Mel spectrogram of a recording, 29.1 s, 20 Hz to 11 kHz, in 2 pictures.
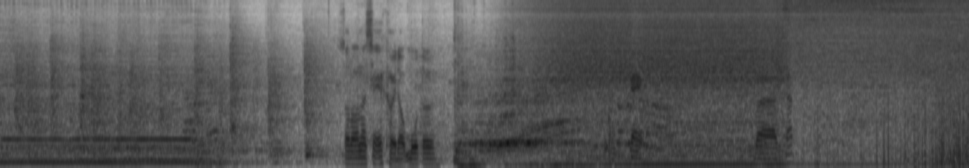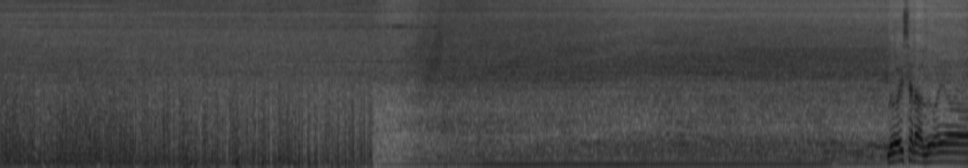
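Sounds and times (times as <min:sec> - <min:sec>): machine humming and hissing: 0:06.8 - 0:29.0
saw cutting aluminium: 0:06.9 - 0:29.0.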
